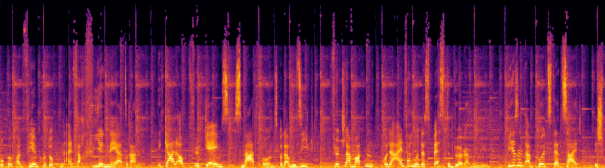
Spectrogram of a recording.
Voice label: Werbung Teenagerstimmen

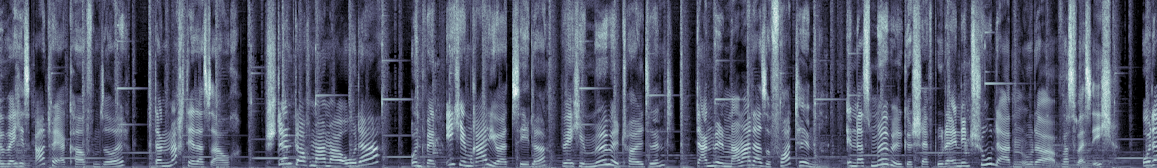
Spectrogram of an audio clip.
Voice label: Werbespot Kinderstimmen

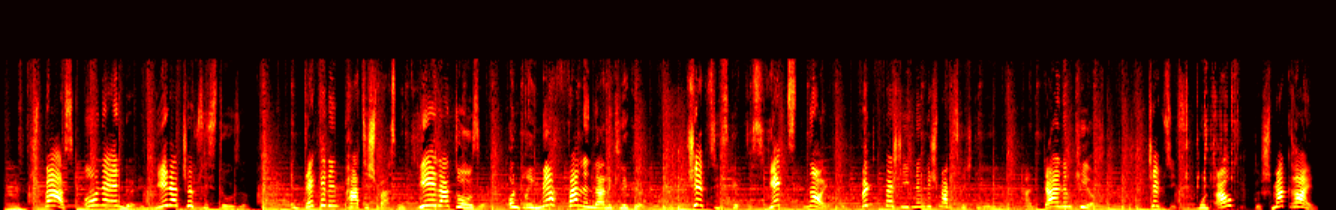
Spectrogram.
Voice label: Werbung; Chipsies

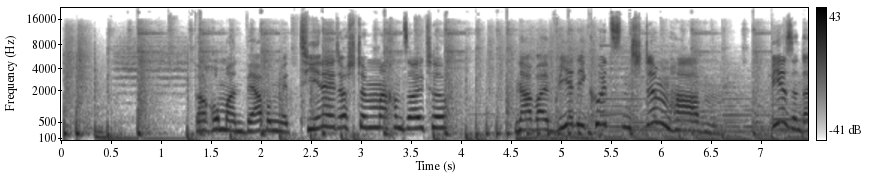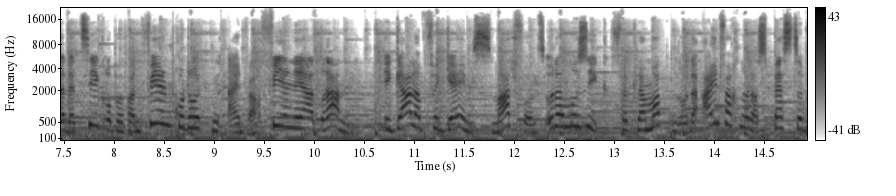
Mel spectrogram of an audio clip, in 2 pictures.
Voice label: Werbung Teenagerstimmen

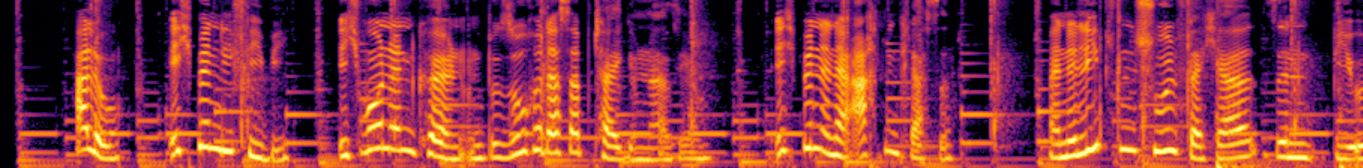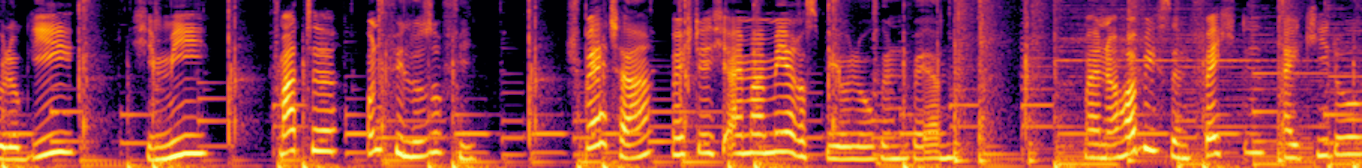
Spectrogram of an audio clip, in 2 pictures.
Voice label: Selbstvorstellung DE

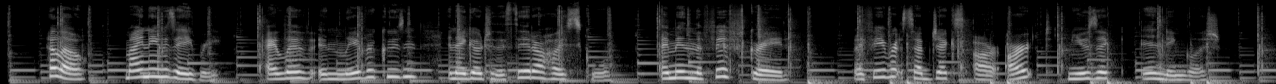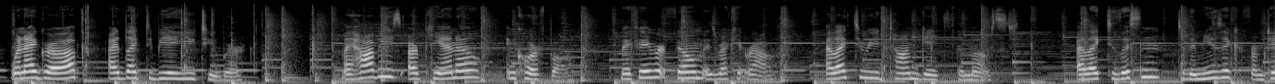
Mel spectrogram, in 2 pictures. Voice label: Selbstvorstellung EN

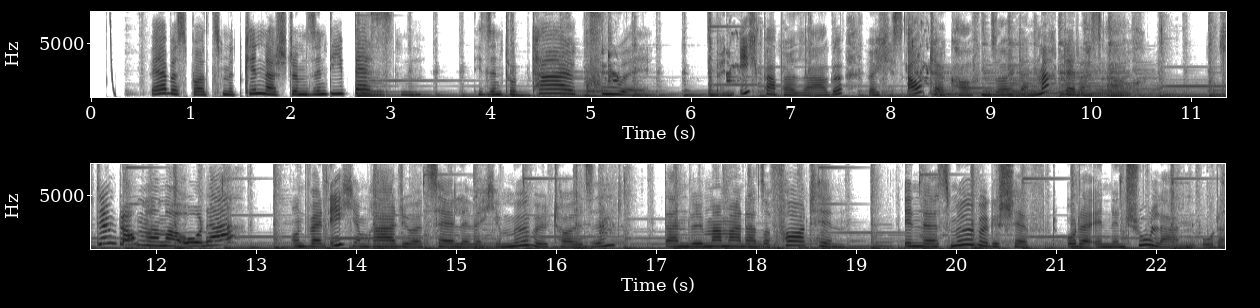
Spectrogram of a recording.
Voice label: Werbung

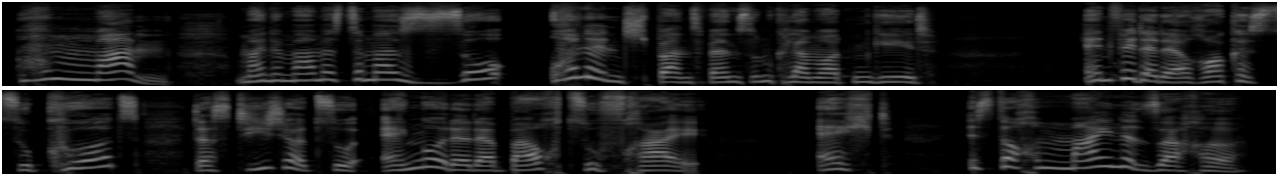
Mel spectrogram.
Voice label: Rolle Werbung

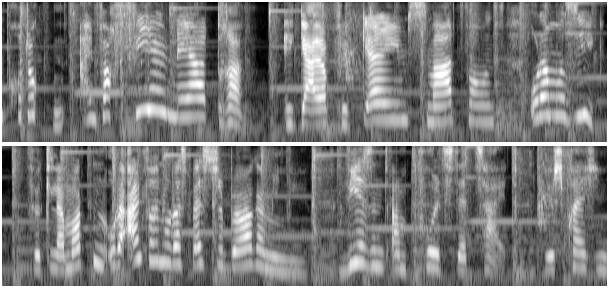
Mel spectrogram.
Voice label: Teenager Stimme

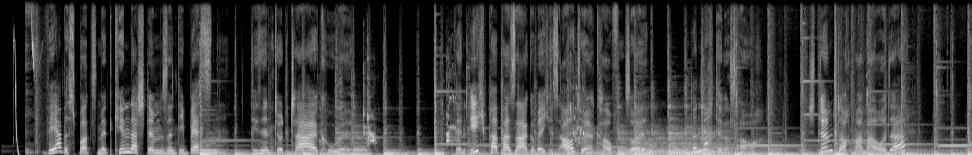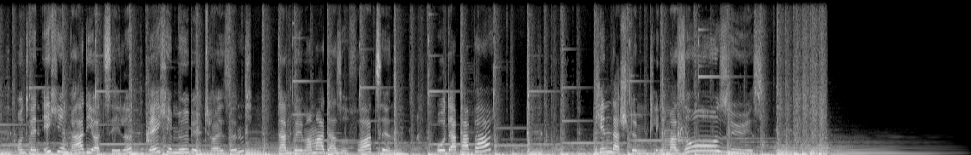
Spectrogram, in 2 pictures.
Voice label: Werbung Kinderstimmen

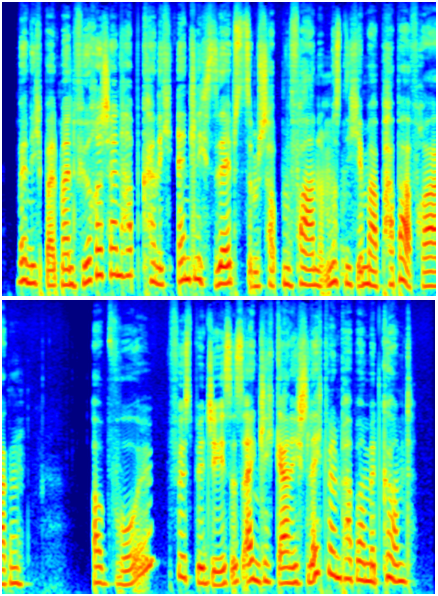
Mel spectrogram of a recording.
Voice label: Rolle Werbung

